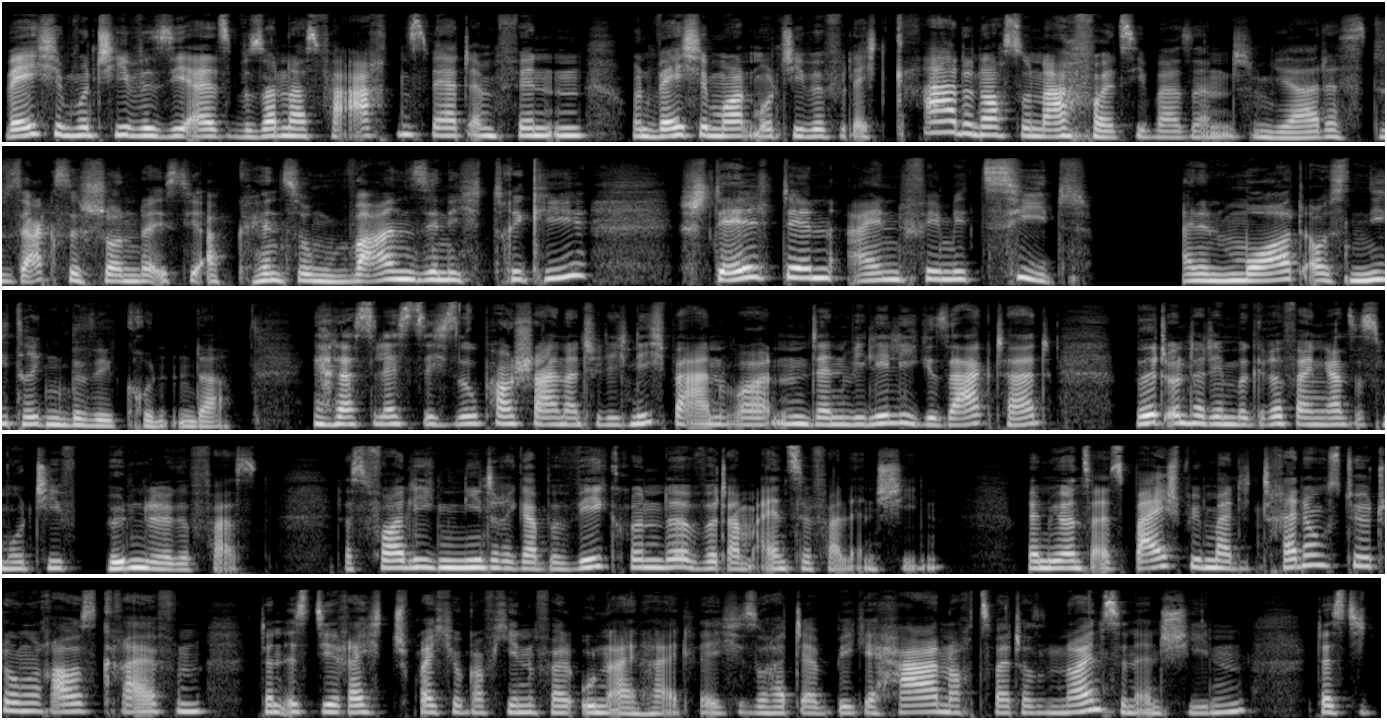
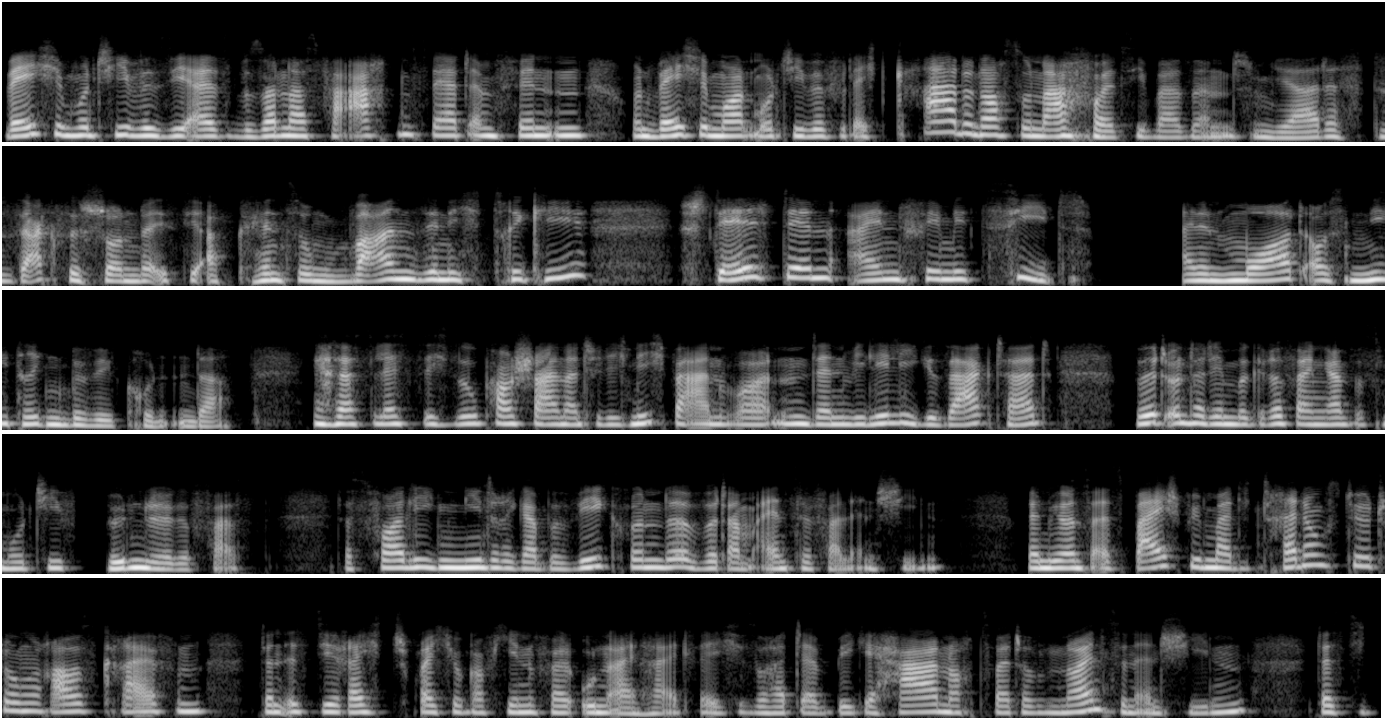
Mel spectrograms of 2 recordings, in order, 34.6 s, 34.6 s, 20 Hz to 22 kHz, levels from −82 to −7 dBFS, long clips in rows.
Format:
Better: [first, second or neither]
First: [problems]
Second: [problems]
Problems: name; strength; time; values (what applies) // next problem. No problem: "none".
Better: first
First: none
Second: muffled; very; fading above 3.5 kHz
